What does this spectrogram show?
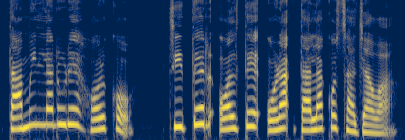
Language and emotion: Santali, neutral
